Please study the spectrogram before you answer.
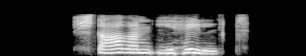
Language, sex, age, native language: Icelandic, female, 30-39, Icelandic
